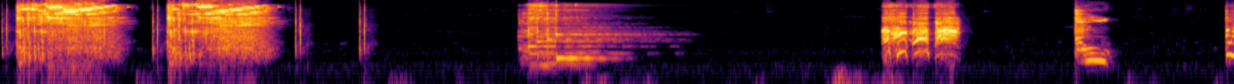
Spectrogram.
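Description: Electronic game sound effects play in short, bright bursts.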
